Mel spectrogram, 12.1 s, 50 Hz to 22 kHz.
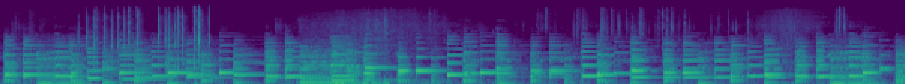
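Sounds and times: soft piano music: 0:00.0 - 0:12.0
typewriter key clicks: 0:01.0 - 0:02.8.

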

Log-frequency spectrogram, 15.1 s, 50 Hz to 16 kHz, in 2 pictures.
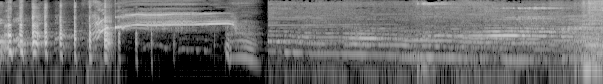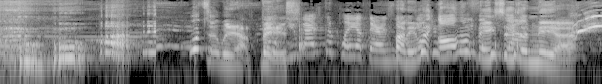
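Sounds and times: toddler squealing: 0:01.4 - 0:09.0, 0:14.6 - 0:15.0
toddler giggling and laughing: 0:07.8 - 0:09.9.

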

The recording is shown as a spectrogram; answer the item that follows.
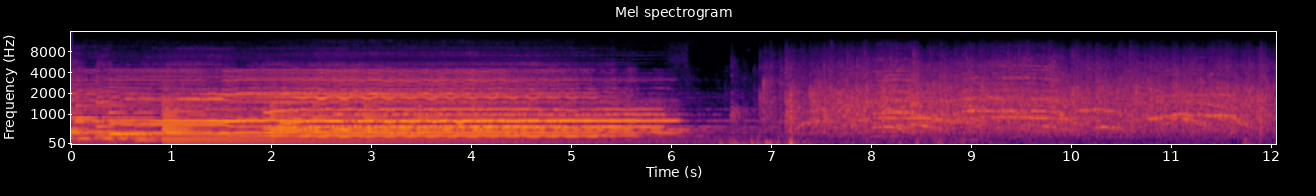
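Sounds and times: gospel choir singing: 0:00.0 - 0:06.5
applause: 0:06.6 - 0:12.0.

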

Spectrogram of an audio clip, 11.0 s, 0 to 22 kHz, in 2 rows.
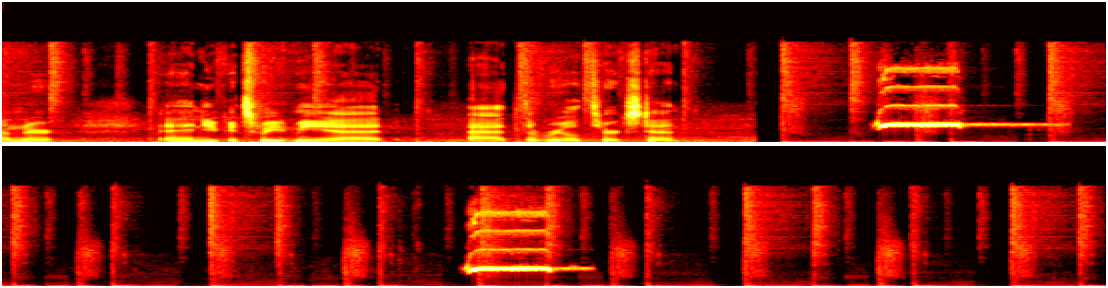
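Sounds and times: background music with steady beat: 0:00.0 - 0:11.0
referee's whistle blasts: 0:04.4 - 0:05.4, 0:07.8 - 0:08.5.

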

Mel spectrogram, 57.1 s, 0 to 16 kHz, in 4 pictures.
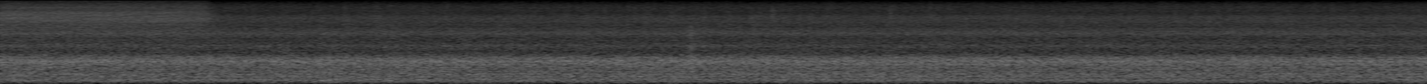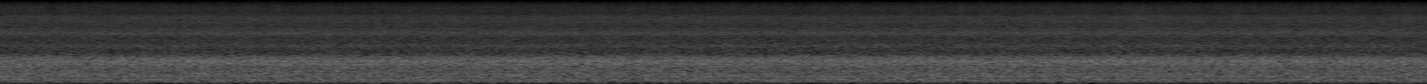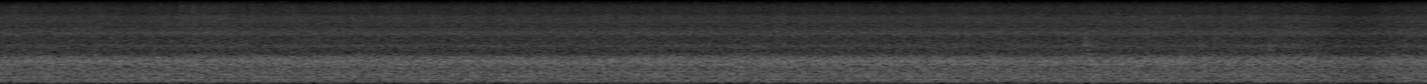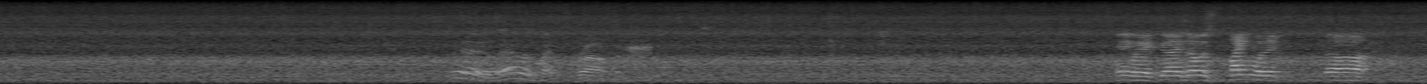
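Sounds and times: water spraying from hose: 0:00.0 - 0:57.0.

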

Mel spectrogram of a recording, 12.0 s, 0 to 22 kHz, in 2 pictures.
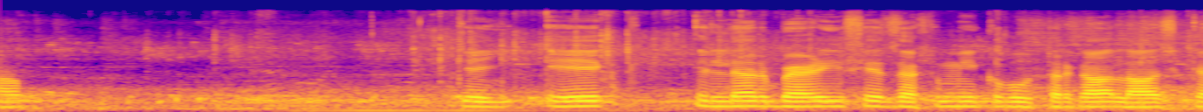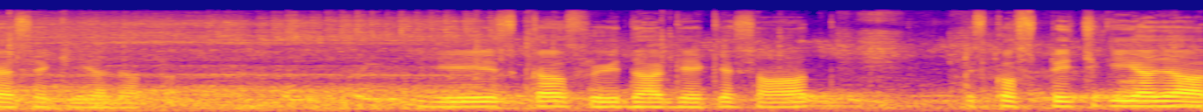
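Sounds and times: pigeons cooing: 0:00.0 - 0:12.0.

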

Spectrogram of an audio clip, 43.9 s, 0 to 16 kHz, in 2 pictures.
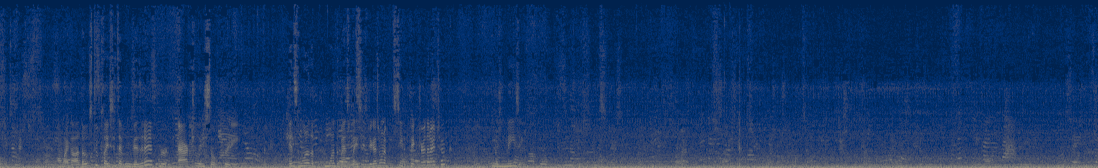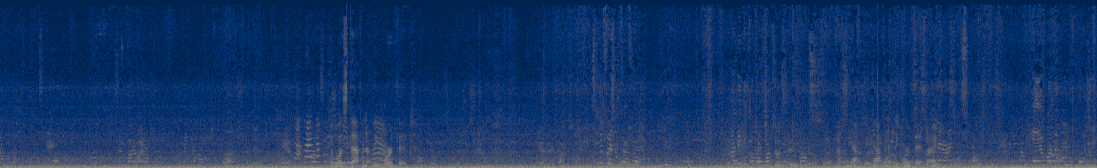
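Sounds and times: bus engine and road rumble: 0:00.0 - 0:43.9
faint voices: 0:00.0 - 0:43.9.

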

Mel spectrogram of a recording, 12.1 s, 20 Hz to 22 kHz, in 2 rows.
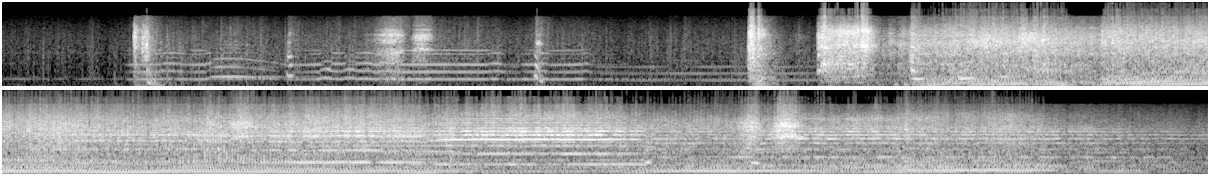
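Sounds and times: car engine starting and revving: 0:03.8 - 0:12.0.

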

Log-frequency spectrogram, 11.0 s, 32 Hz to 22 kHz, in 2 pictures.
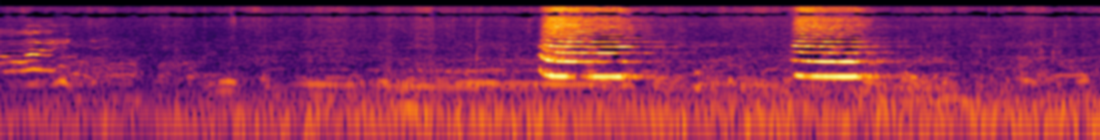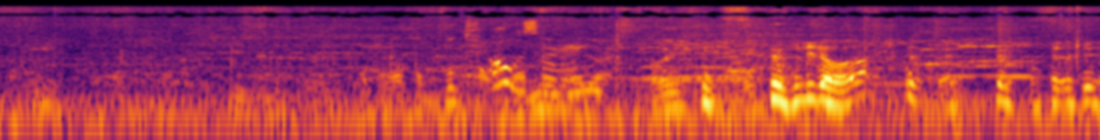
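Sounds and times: air horn blasts: 0:02.7 - 0:04.7.

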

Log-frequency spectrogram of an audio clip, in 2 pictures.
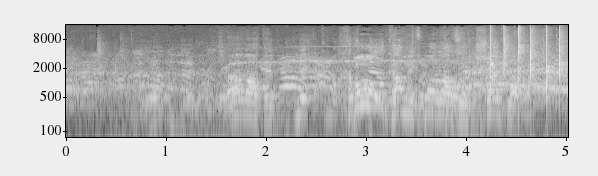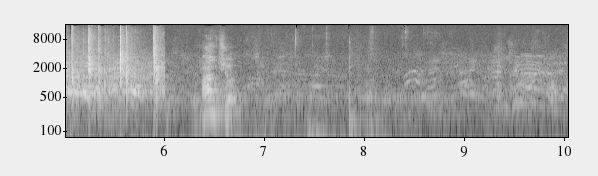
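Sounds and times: spectators clapping: 0:04.0 - 0:06.0.

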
